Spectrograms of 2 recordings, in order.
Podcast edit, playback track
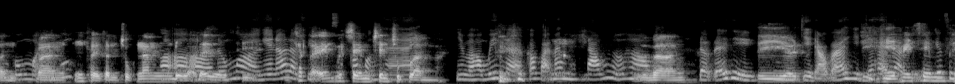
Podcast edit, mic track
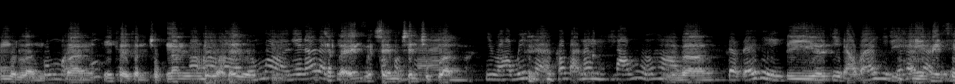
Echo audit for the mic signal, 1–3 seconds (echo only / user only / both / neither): echo only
